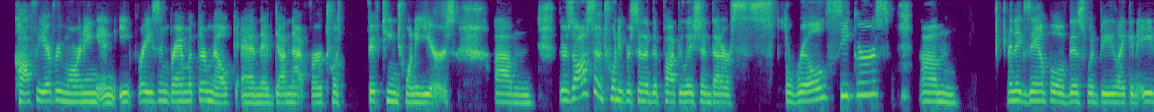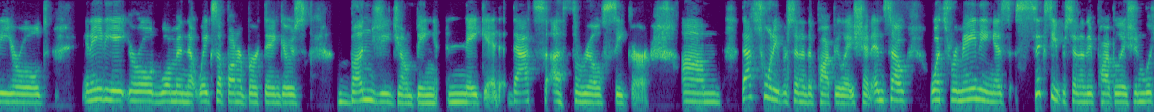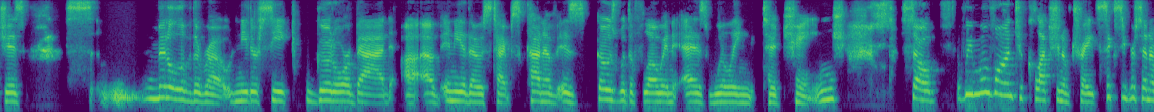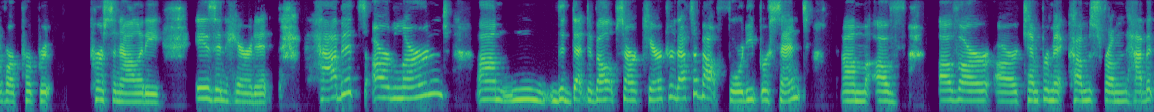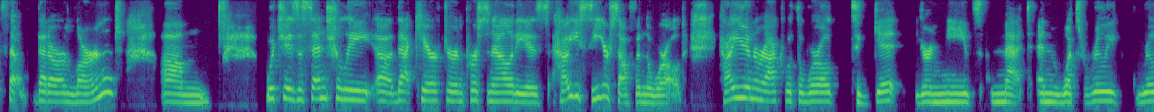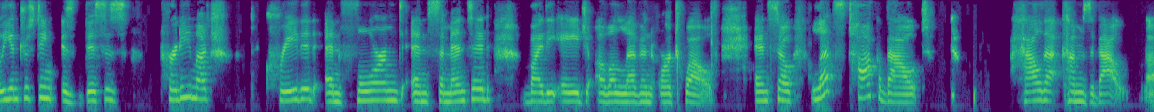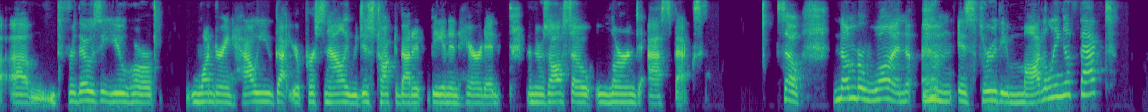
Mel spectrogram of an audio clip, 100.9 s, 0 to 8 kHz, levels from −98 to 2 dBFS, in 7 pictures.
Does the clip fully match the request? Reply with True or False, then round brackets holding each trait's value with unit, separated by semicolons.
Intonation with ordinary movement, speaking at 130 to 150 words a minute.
True (4.3 semitones; 145 wpm)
